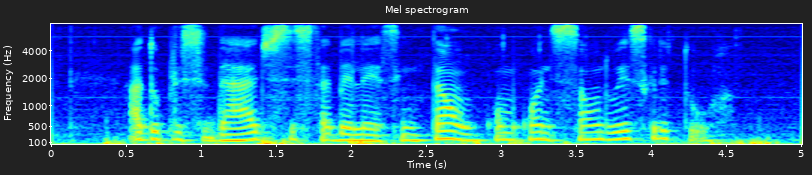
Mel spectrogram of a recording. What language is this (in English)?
Portuguese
